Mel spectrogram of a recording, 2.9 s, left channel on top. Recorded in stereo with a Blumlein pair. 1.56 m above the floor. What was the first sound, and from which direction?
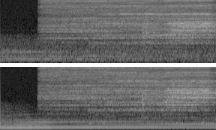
An alarm clock, 60° right.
